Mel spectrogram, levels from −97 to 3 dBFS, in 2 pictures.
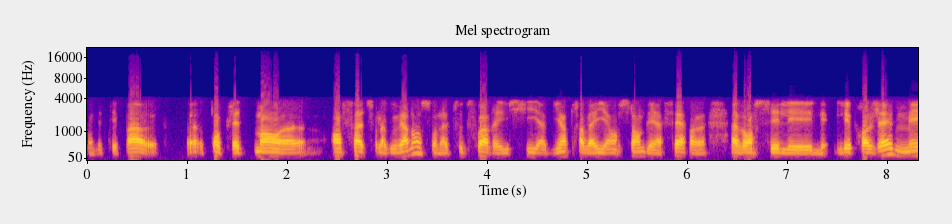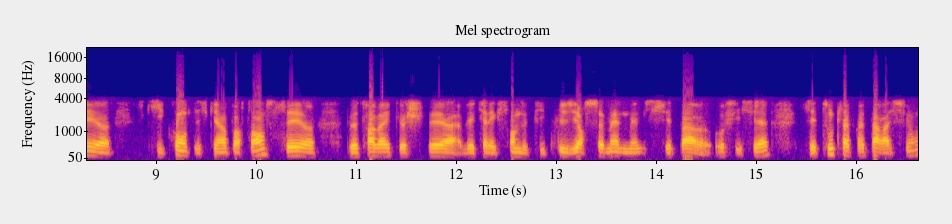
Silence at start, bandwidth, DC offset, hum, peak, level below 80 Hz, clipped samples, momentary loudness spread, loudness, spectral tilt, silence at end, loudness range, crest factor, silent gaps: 0 s; 7.8 kHz; under 0.1%; none; 0 dBFS; -58 dBFS; 0.1%; 9 LU; -14 LUFS; -7 dB/octave; 0 s; 2 LU; 14 dB; none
